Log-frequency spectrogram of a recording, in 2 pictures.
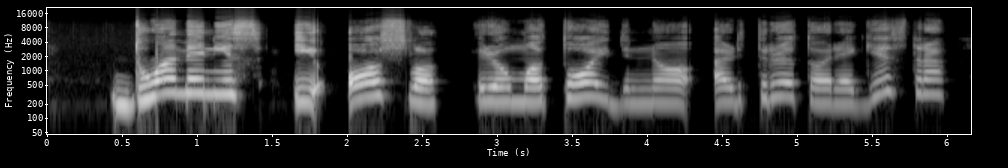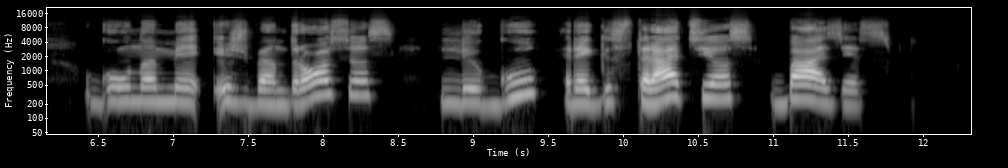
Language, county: Lithuanian, Šiauliai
